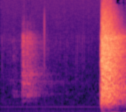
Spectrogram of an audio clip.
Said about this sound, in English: I'd like a shot at one of those clay pigeons. Use my gun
